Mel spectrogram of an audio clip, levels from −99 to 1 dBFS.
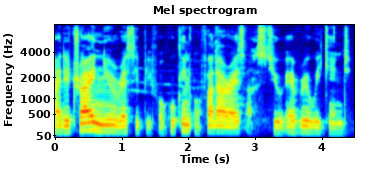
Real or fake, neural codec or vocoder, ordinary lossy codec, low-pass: real; none; none; none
